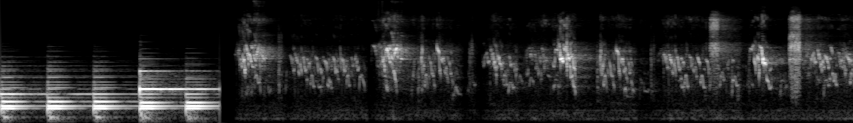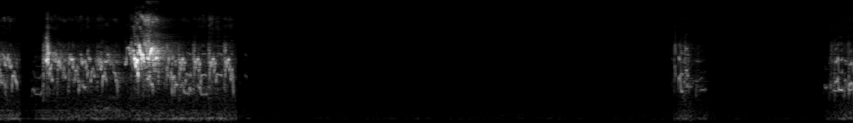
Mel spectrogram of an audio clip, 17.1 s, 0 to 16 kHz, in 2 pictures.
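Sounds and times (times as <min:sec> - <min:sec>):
budgerigar chirping: 0:02.4 - 0:11.0.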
